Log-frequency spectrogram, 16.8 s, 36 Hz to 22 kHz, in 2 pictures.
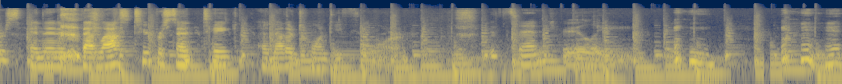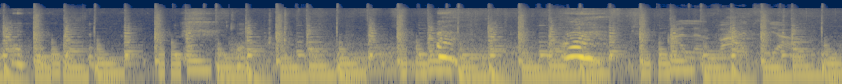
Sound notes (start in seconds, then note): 7.7 laughs; 12.7 groans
